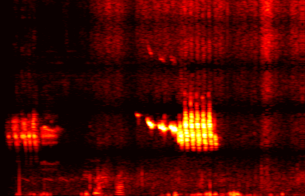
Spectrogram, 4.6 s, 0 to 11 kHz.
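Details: Lined seedeater in Brazil, 2023 competition season, comparing the metálico and torneiro song styles: a high thin whistled note, then a loud buzzy trill of about eight fast pulses, with low human voices in the background.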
